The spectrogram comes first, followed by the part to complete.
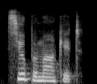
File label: "supermarket", Indian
